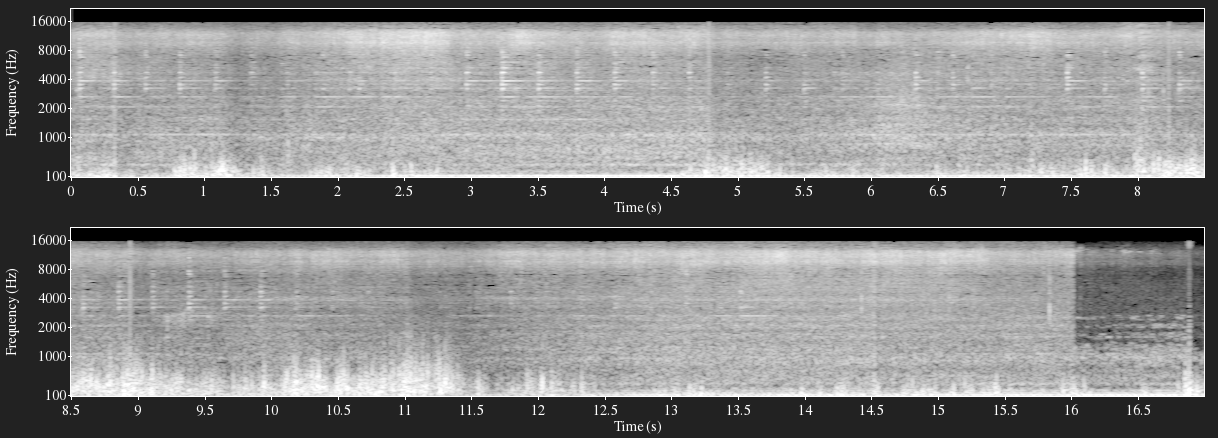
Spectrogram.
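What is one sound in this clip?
A diesel locomotive engine drones steadily as a train slowly approaches.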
